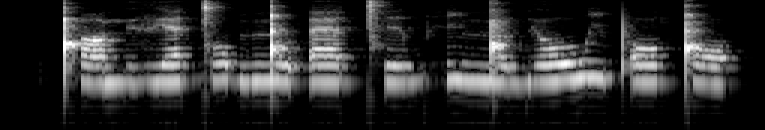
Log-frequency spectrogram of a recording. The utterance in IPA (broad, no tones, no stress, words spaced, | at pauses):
ǃʰɑmʲʊ vʲæɡ͡ǀɔb ŋ͡ǃʊʔæǀʰɪbhi ŋ͡ǃəbʲɔo̯wi pʼɔǃɔ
